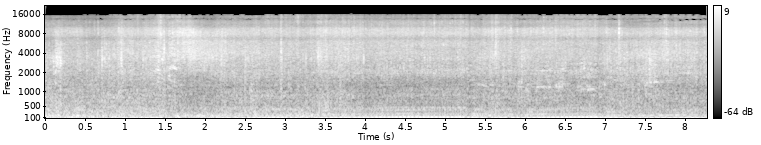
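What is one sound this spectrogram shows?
Shells explode nearby with sharp bangs.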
